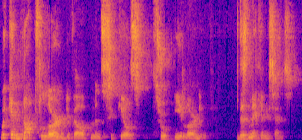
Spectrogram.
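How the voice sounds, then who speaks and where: A man who speaks Portuguese as his first language gives a forceful talk to an audience, ticking off main points and repeating words as he goes. His voice is lowish and dark, with a slow, sing-song delivery and a reverberant sound.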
